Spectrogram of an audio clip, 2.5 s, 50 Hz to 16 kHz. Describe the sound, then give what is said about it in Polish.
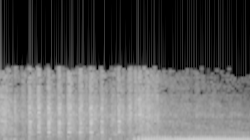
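A 1.6 petrol engine from an Astra, fitted to run on LPG, cranks with rapid rhythmic starter pulses for over a second, then catches and settles into a loud, steady running hum, with no talking. “Silnik od Astry, benzyna 1.6 z gazem.”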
